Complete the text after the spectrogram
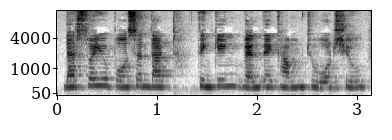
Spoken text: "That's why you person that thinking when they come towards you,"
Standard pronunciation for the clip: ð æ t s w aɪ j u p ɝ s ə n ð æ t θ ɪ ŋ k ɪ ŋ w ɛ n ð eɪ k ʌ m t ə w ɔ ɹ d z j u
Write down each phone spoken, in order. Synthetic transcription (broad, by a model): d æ t s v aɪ j u p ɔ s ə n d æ t t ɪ ŋ k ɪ ŋ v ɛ n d eɪ k ʌ m t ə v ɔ ɹ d s j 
